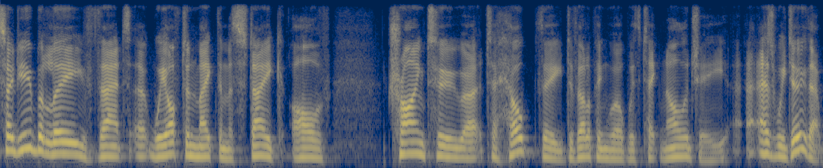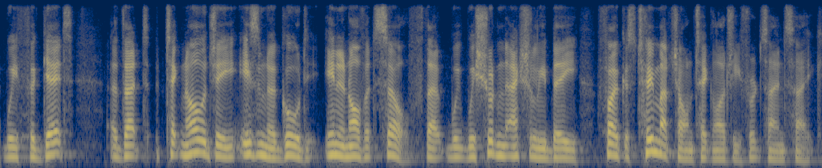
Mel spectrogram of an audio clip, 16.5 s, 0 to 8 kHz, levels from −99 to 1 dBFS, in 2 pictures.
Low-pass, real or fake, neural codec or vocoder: 7.2 kHz; real; none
